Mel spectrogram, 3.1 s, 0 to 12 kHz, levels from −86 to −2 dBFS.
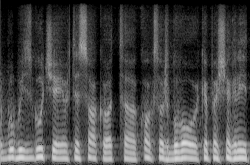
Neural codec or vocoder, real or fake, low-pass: codec, 24 kHz, 0.5 kbps, DualCodec; fake; 10.8 kHz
